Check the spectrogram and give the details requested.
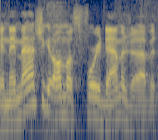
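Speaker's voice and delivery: ordinary talk, nothing marked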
